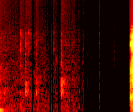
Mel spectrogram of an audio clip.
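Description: Near silence, with only a few very faint ticks in the first second.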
